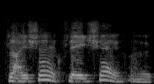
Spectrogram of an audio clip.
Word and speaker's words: Fleischer: Oui, Fleischer, comme on le prononce en Amérique, c'est le producteur de, pour ceux qui ne sauraient vraiment pas, de Popeye, Mathurin le marin, n'est-ce pas? – Oui, de Betty Boop.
